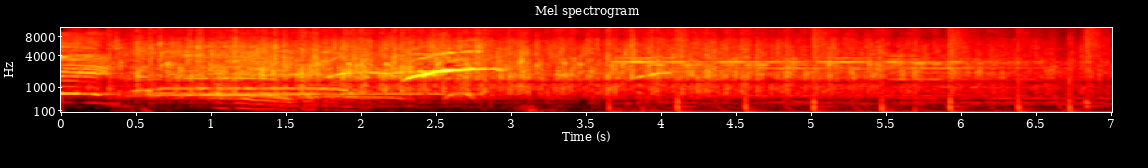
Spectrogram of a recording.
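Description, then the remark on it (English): An audience applauds the comedian Rhys James loudly and steadily, a dense wash of clapping with some whoops and voices at first, then continuing under a regular thumping beat. “Ladies and gentlemen, give a massive round of applause to the amazing Bruce James.”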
